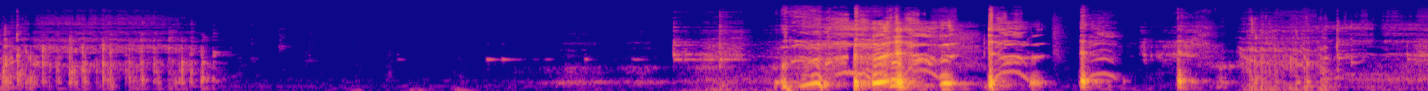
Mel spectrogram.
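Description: A short burst of bong water bubbling and gurgling during a hit, followed after a pause by a loud fit of harsh coughing and throat clearing with faint clinks.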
